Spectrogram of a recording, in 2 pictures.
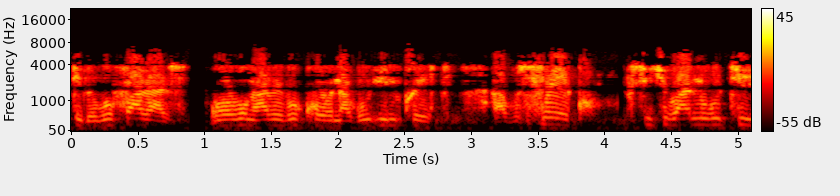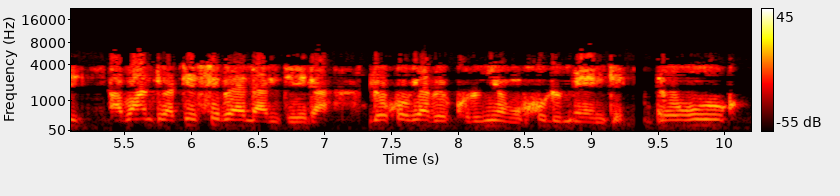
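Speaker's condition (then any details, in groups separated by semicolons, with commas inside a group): No condition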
